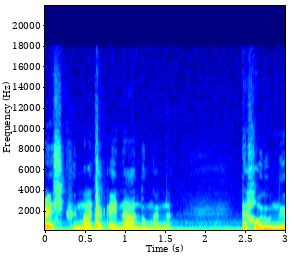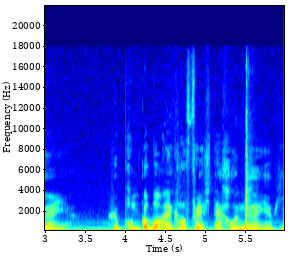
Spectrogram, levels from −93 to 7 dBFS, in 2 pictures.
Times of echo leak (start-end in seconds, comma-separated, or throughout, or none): none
